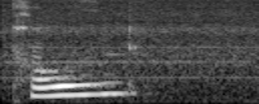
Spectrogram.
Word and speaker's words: pwned: apparently kind of um how do you pronounce it like a owned pwned he gets pwned you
